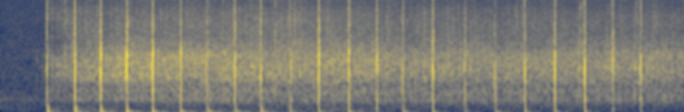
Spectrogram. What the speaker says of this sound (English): giving your friends and your families and your lecturers and your supporters a huge big round of applause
